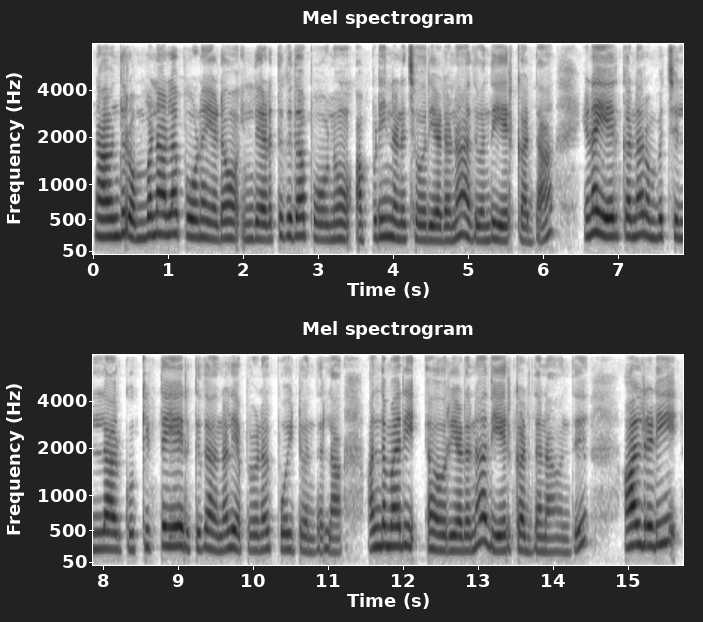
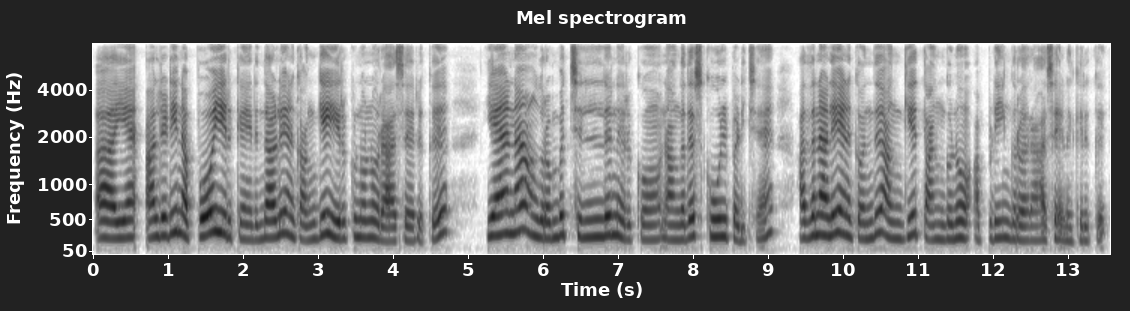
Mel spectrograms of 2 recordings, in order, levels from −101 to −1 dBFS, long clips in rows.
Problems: constant background noise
